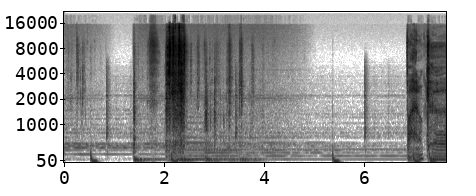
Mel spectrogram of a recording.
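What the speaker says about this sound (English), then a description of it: "Final shuffle." Tarot cards shuffled by hand during a live reading, brisk riffling bursts and soft taps over a low hum, spaced irregularly and fairly close.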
